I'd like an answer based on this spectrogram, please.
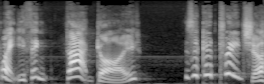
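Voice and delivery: mock snobbish, high, incredulous sneer.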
